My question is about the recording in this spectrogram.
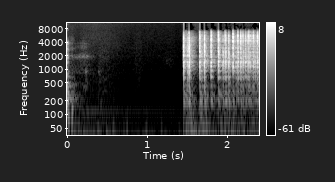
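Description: Eight-sided dice rolled during a tabletop roleplaying game make a sudden burst of rapid hard clicking and rattling that follows a near-silent pause and continues busily to the end.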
